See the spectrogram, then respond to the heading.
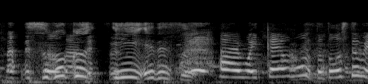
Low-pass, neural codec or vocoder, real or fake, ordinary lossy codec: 7.2 kHz; none; real; none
